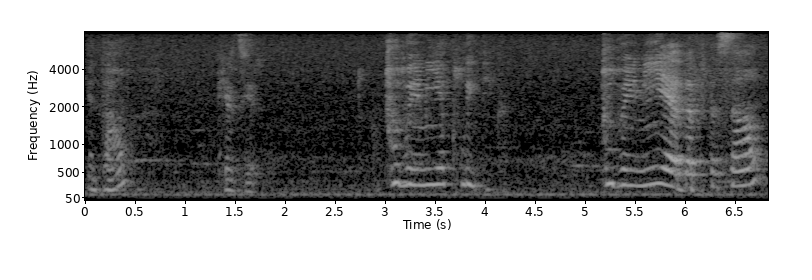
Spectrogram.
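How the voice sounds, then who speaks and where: Speaking at a moderate pace, this woman has a high-sitting, animated voice with a dark tone. A writer from Mozambique in her forties, she's the author guest at a bookshop event, recounting her story with emphasis and much repetition. The recording is noisy, made from a distance in an echoey room.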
